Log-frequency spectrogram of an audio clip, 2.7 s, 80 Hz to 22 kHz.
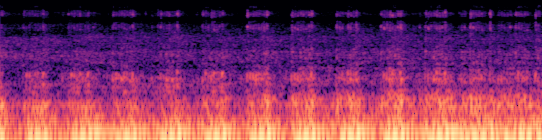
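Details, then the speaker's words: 1987 Mazda RX7 (FC) with LS V8 swap and ProCharger supercharger, cold start after sitting about a week, just started: deep, loud, lumpy idle with steady rhythmic pulse, no knocks or misses; normal healthy cold-start idle. "it's a cold start up too I just literally started it before I pick the camera"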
